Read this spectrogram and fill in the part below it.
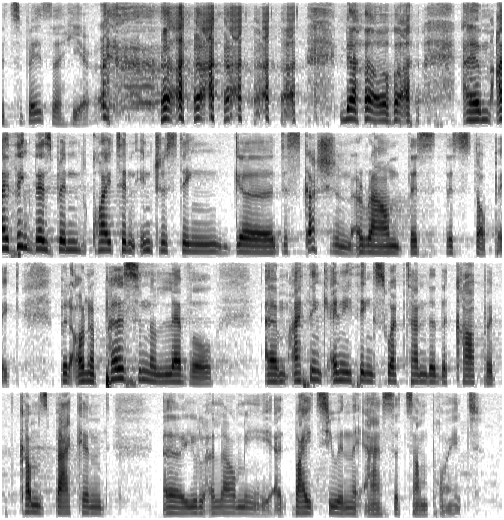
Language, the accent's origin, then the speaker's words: English; Egypt; I'm Egyptian, and in Egypt we spent many, many years saying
